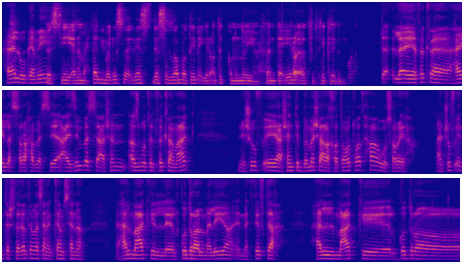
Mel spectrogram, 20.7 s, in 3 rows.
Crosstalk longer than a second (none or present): none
